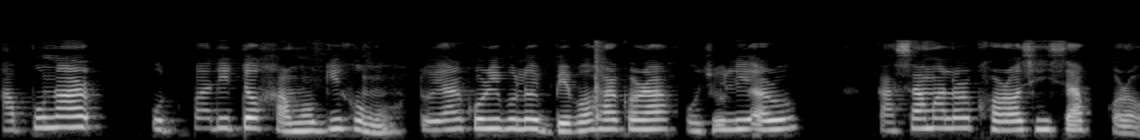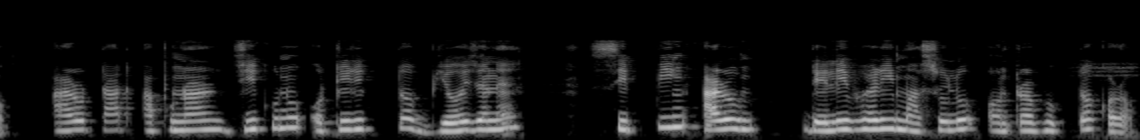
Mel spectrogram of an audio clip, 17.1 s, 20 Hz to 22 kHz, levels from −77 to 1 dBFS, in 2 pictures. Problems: constant background noise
